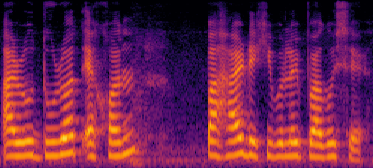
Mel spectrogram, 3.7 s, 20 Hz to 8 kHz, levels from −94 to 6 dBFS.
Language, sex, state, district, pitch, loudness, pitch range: Assamese, female, Assam, Kamrup Metropolitan, 240 Hz, -16 LUFS, 230-250 Hz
